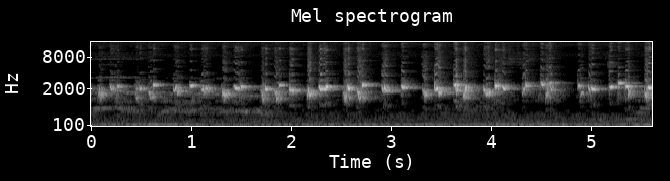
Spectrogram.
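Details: Female sooty-headed bulbul in breeding condition calling the male: a steady string of short, bubbly, mid-pitched notes in quick pairs, chattering evenly with a low hum underneath.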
